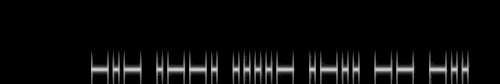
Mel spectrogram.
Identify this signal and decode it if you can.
Morse code, heard as a keyed tone, about 22 wpm, 700 Hz. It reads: KP4LMD
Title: USA Call Signs 22wpm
